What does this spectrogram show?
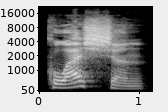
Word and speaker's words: question: فبقى عندي اتنين شين هل هتنطق كل واحده لوحدها كواش لا طبعا بتنطق شين واحده بس مشدده يعني بتقول كواشن بدون اي فواصل الفيديو ده اجابه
